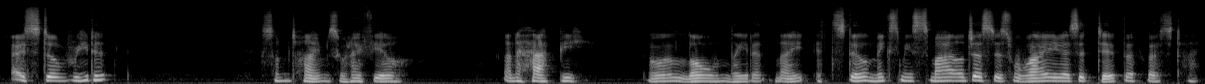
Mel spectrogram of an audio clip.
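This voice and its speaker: A man playing a shy, gravelly young prince. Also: high voice. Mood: joyful. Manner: soft, hesitant, halting. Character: shy, sensitive young male crown prince. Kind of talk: romantic audio roleplay.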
